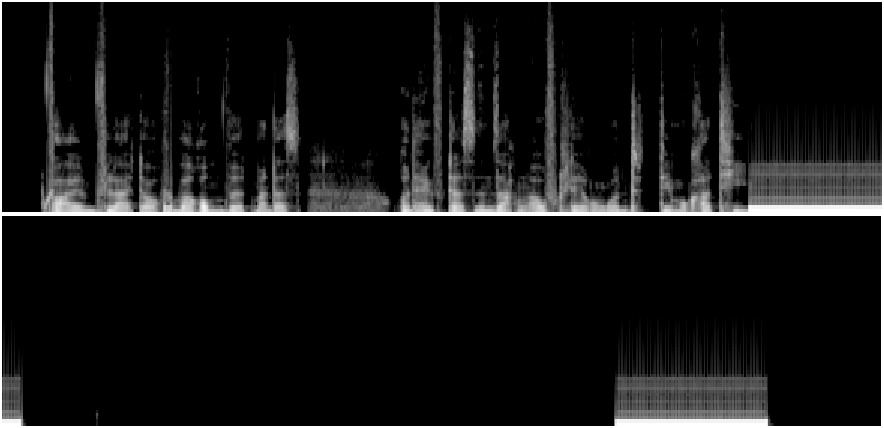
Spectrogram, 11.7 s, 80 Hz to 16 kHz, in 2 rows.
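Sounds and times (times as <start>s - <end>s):
speech: 0.3s - 5.2s
telephone ringback tones on an outgoing call: 5.0s - 6.0s, 10.0s - 11.0s.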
